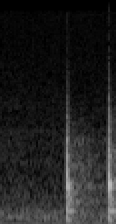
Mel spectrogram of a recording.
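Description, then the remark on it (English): Two sharp knocks on a door by soldiers, at the place where a prisoner is held under house arrest, evenly spaced, against a quiet background with no voices. “They knock on his door and say, Paul, we're going to take a walk.”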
